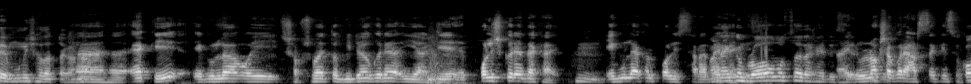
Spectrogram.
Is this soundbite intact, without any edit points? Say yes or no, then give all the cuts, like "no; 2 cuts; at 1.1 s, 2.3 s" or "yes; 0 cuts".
yes; 0 cuts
